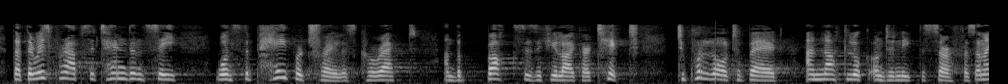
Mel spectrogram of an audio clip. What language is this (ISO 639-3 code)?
eng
